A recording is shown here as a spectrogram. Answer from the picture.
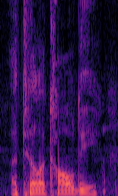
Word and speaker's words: Attila Kaldy: in our Mist I I'm hoping I I pronounce his name right because I always butcher names Attila kaldi from Australia Attila welcome to the club thank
